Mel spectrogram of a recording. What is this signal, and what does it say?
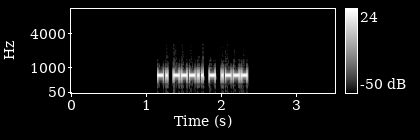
Morse code, heard as a keyed tone, about 40 wpm, 700 Hz. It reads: N8TJ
